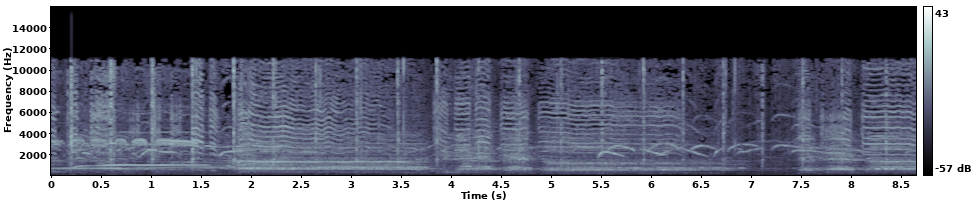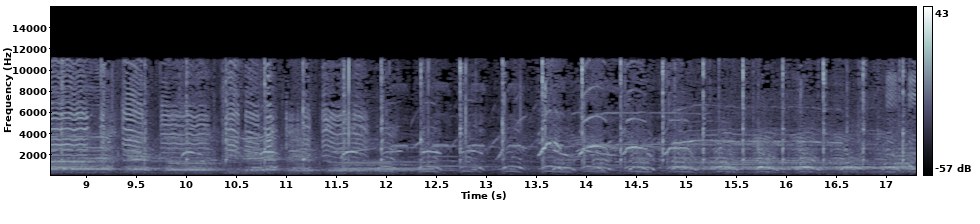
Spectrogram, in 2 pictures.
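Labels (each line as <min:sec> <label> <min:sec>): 0:00.0 People clapping and whistling with pipes. 0:01.7
0:01.7 People chanting. 0:07.0
0:07.0 Brief pause during a chant. 0:07.4
0:07.4 People chant and clap while pipes whistle. 0:12.2
0:12.2 People cheer and whistle. 0:17.3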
